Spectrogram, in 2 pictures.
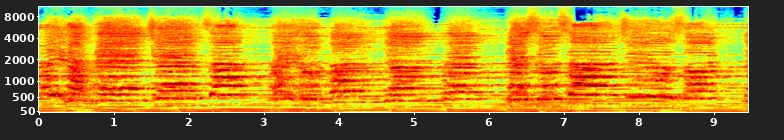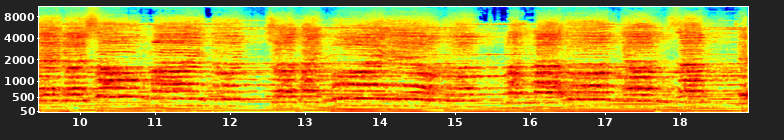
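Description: Vietnamese Catholic church choir singing a hymn in parts over instrumental accompaniment, with a steady held bass underneath.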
